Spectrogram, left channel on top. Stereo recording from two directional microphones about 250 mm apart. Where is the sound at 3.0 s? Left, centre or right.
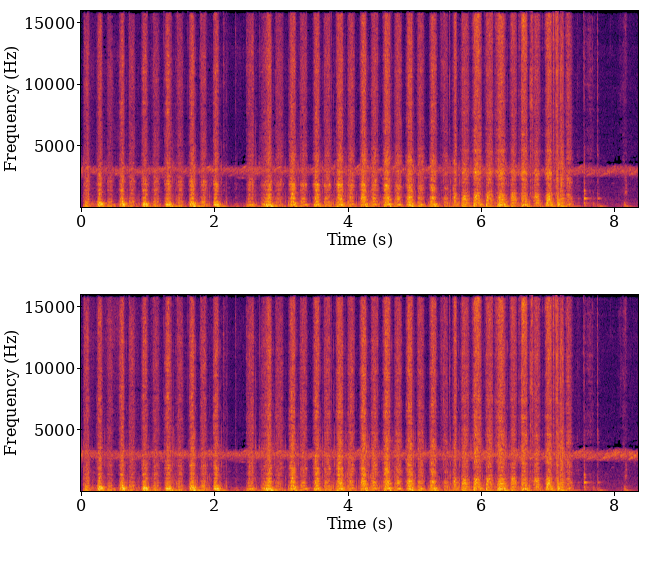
Centre.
